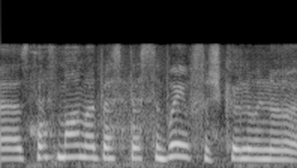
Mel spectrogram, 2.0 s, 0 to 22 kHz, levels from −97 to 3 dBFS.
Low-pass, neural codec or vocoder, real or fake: 7.2 kHz; codec, 16 kHz, 1 kbps, X-Codec, HuBERT features, trained on LibriSpeech; fake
